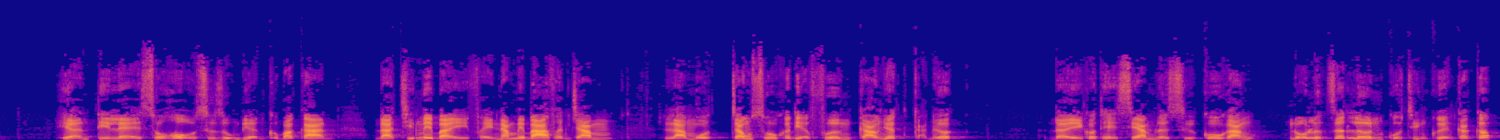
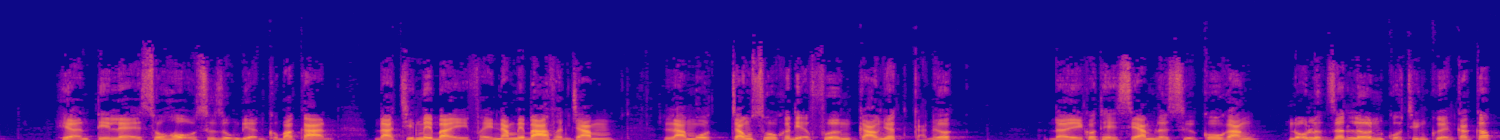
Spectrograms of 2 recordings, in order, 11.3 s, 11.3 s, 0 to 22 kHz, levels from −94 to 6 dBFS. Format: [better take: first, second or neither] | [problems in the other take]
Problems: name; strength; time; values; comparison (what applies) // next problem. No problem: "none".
second | thin; very; fading below 350 Hz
